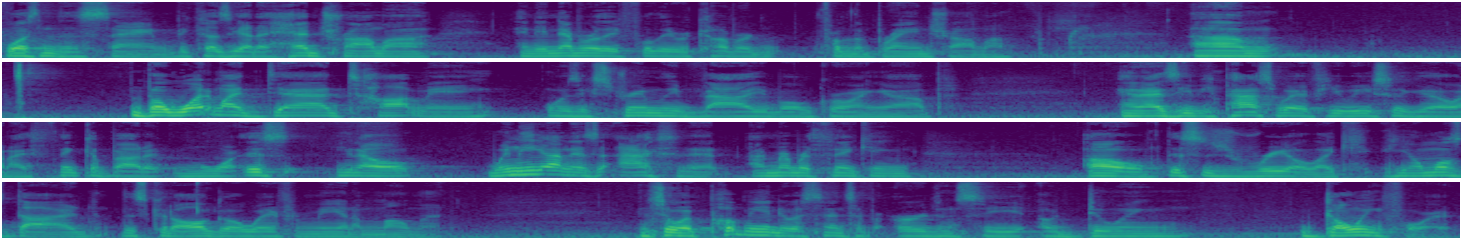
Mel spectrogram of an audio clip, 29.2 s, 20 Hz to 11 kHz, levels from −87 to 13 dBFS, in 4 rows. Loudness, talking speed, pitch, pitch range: -28 LUFS, 185 wpm, 105 Hz, 95-120 Hz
